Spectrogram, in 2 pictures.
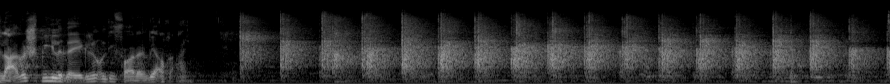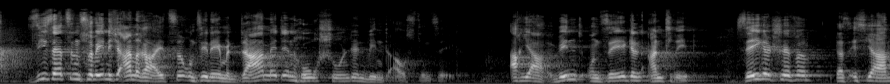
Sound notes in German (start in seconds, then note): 2.3 Beifall Freie Demokraten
